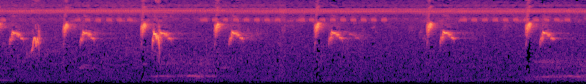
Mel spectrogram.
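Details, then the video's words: Calls of a female red-whiskered bulbul, meant to prompt a male into vigorous song: repeated couplets of a piercing high note and a falling lower whistle, spaced roughly a second apart, against a continuous high pulsing insect-like hum. "Kích chào mào trống hót căng lửa bằng tiếng chim mái cực chuẩn"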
